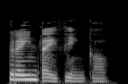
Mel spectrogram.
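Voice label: "treinta y cinco", Spanish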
